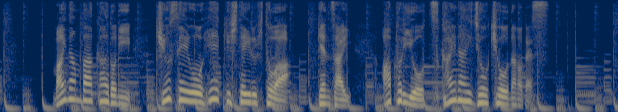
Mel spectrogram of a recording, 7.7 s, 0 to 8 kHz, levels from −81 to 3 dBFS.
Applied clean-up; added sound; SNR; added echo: none; none; none; none.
